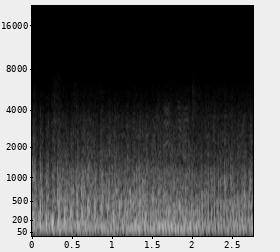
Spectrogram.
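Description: A helicopter carrying three people rescued from a lifeboat flies to Huddinge hospital, its rotor thumping in a fast, steady chop over a loud, continuous engine roar that holds at an even level throughout.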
